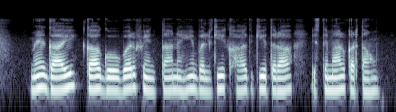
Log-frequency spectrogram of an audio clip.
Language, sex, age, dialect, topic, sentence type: Hindi, male, 18-24, Garhwali, agriculture, statement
